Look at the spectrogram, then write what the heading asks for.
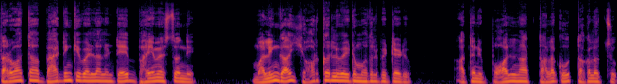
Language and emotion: Telugu, fearful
